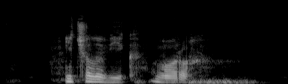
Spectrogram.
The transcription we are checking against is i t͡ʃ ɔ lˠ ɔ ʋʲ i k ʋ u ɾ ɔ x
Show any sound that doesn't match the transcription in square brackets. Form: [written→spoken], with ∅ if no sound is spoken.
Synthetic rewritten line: i t͡ʃ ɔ lˠ ɔ ʋʲ i k ʋ [u→ɔ] ɾ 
